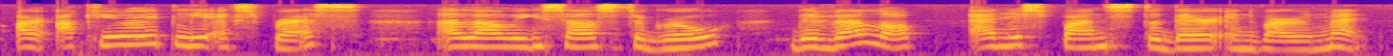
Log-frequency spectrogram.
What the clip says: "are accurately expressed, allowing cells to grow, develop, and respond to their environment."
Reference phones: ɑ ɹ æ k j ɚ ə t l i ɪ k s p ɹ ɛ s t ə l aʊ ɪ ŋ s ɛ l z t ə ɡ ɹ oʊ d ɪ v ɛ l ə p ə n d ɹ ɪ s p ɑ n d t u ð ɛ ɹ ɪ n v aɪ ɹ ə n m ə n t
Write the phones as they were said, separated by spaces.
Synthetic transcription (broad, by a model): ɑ ɹ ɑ k j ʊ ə t l i ɪ k s p ɹ ɛ s t ə l aʊ ɪ ŋ s ɛ l s t ə ɡ ɹ oʊ d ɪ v ɛ l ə p ə n d ɹ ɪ s p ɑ n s t u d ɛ ɹ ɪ n v aɪ ɹ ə n m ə n t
